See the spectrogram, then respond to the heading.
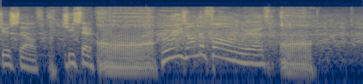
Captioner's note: snorts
